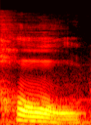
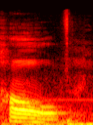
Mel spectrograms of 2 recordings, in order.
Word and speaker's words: whole: ว่า อะไร นะ คะ หลาย คน ก็ แบบ วา โฮ โฮ่ ไม่ ใช่ นะ คะ คำ นี้ ไม่ ออก เสียง W ออก เสียง ว่า Ho แปล ว่า ทั้ง หมด ทั้ง มวล เป็น Adjective ค่ะ นะ ฮะ เออ นะ ฮะ แปล ว่า ทั้ง หมด นะ ฮะ เป็น Adjective อ่าน ว่า whole นะ Ho เป็น Adjective แปล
